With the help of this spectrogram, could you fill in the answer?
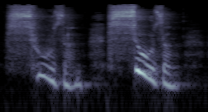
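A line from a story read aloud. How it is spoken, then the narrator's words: Pleading exclamation. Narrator (Russian): воскликнула Энн умоляюще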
